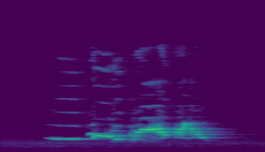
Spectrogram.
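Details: Summer song of a Hermit thrush from far northern forests: a clear sustained lower whistle, then a rising, echoing cascade of flute-like warbled phrases lasting nearly two seconds before fading; no other sounds.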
